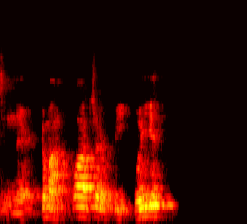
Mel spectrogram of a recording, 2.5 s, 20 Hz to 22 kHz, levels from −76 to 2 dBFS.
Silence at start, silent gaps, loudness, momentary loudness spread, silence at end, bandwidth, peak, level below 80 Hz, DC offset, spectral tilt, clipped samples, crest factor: 0 s; none; -25 LUFS; 11 LU; 0.75 s; 7 kHz; -8 dBFS; -80 dBFS; under 0.1%; -7 dB/octave; under 0.1%; 18 dB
